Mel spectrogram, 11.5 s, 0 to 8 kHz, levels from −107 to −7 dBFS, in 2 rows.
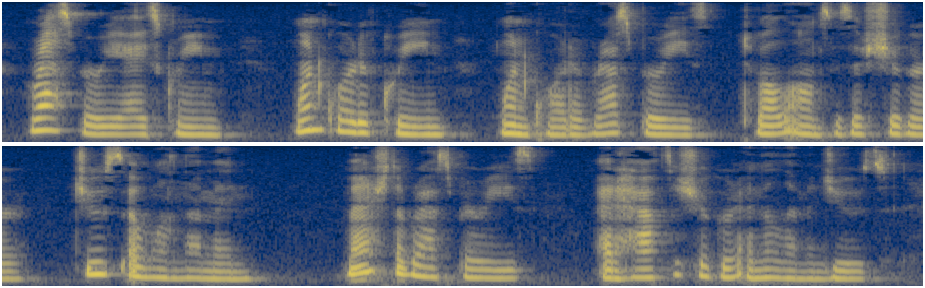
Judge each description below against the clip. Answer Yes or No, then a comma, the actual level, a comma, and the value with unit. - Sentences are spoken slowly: No, average, 155 wpm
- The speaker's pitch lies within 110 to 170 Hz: No, medium, 180 Hz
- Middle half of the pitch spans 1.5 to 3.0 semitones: Yes, average, 2.7 semitones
